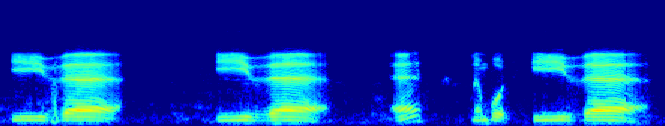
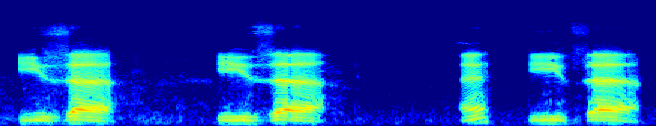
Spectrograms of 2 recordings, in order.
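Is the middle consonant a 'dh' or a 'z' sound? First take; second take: dh; z. First: The consonant is a soft 'dh' sound. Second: The consonant is a buzzing 'z' sound. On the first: The speaker calls it right. "Zal kena keluarkan lidah sedikit" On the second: The speaker calls it wrong. "Kalau zai di dalam, lidah di dalam tak keluar"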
